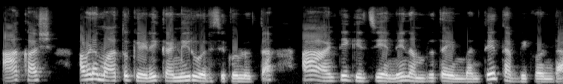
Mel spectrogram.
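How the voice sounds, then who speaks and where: A woman reading a scripted story aloud in a steady, measured way, close to the mic. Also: low voice, no room sound. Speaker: narrator.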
